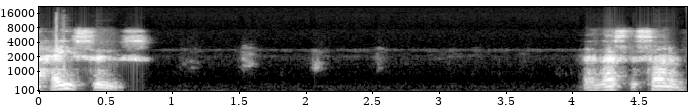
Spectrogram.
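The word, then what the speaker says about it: Jesús: these use the Haze's in Spanish that's exactly how you would say this use would be pronounced the hey Seuss and that's the son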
